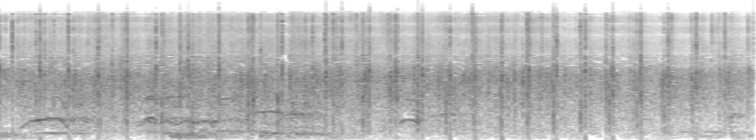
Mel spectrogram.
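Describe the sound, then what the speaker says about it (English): A group applauds itself at a student gathering, with dense clapping running throughout, a few voices calling out, and mingled talk and background music underneath. "don't we all give ourselves a round of applause"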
